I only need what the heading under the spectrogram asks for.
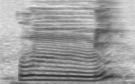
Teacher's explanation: Rappelez-vous la shadda ça veut dire qu'on va rester appuyé sur la consonne 2 fois plus longtemps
